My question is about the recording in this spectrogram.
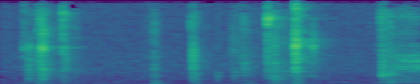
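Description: Faint small clicks and taps of a makeup container, a concealer being picked up and opened, several light ticks scattered over the two seconds against near silence.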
